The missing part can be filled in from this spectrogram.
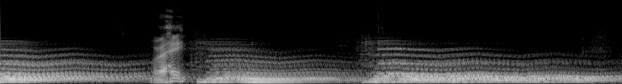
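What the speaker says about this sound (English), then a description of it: "if I crank this up, I start to actually get additional signal after I finish playing something" Electric guitar played through an EarthQuaker Devices Sea Machine modulated delay pedal cranked up, sustained chorused chords with warbling repeats trailing after each strum, close and loud, with a brief spoken word in between.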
